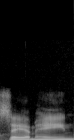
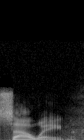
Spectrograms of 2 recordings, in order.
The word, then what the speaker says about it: Samhain: the Celtic Feast of samhaine salwain I know it's spelled Sam Hayne but it's pronounced salwain oh all right it freaks me out that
